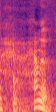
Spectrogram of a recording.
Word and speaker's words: Hanan: Actually, you'll need to Google that because that's a very very well-known brand because we're here with Karen Hannon.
